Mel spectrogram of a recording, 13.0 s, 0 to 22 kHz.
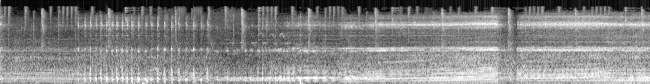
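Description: Yamaha RX100's two-stroke single-cylinder engine held at high revs while the rear wheel spins in the dirt, the pitch sweeping up and down as the throttle is worked, with a short dip and pick-up about ten seconds in.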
